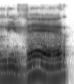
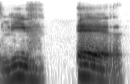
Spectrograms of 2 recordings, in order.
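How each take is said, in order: First: The word runs together with no glottal break. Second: A glottal stop splits the word into two syllables. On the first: The speaker calls it wrong. "which would be one syllable" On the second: The speaker calls it right. "it should be two syllables"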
